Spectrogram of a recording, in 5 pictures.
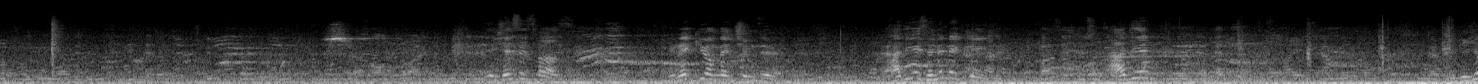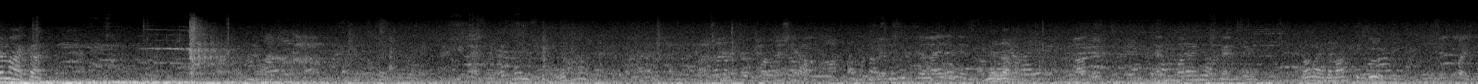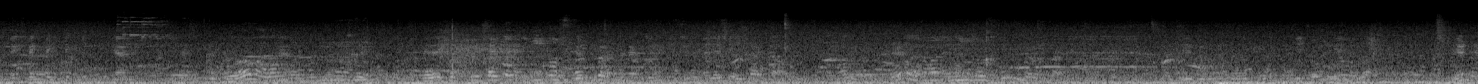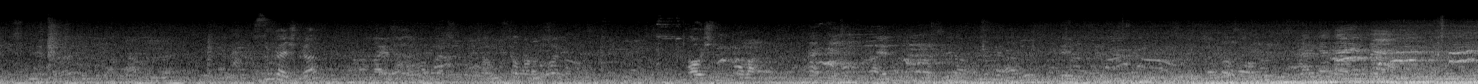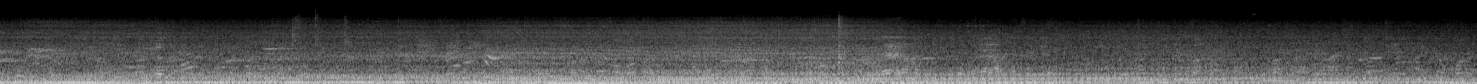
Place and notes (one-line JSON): {"title": "Ernst-Reuter-Platz, Monheim am Rhein, Deutschland - Monheim am Rhein - Ernst Reuter Platz - in front of Golden Hans", "date": "2022-07-16 15:04:00", "description": "At the Ernst Reuter Platz in Monheim am Rhein in front of the location \"Goldener Hans\" - the sound of people talking while sitting in front of two turkish restaurants - cars passing by - in the distance child voices\nsoundmap nrw - topographic field recordings and social ambiences", "latitude": "51.09", "longitude": "6.89", "altitude": "43", "timezone": "Europe/Berlin"}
